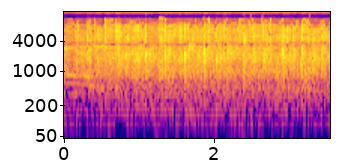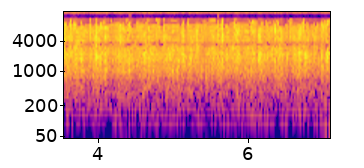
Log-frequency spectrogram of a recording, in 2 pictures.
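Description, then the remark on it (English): Steady applause from a large audience welcoming a keyboardist to the stage, dense clapping sustained at an even level for several seconds with no voices standing out. “And now, will you please give a warm round of applause and welcome to the stage, on keys, ….”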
